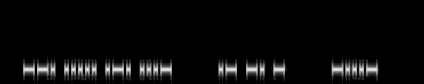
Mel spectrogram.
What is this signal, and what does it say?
Morse code, heard as a keyed tone, about 36 wpm, 700 Hz. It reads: G5RV ANT <BT>
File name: UK MASTER QSOs TRAINING / 35WPM / UK MASTER QSOs 0018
